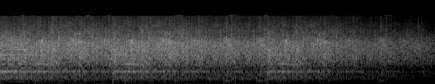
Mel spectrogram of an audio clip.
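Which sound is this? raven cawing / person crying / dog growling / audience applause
audience applause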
